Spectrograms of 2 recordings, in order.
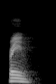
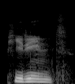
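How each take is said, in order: First: It is said as a single syllable. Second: An extra vowel splits it into two syllables. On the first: The speaker calls it right. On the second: The speaker calls it wrong.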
